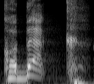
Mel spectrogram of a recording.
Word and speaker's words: Quebec: hell hasn't in the province of quebec uh pronounced quebec for all of those you still think french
